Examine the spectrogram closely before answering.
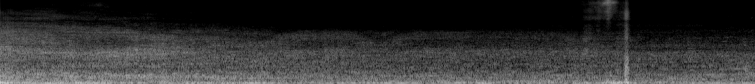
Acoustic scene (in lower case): street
